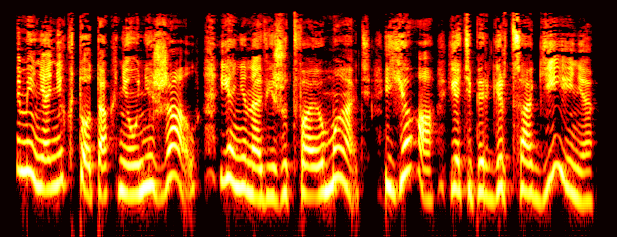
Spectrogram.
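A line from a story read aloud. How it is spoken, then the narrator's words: Mocking, shrill, nasty voice. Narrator (Russian): Передразнила противным визгливым голоском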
